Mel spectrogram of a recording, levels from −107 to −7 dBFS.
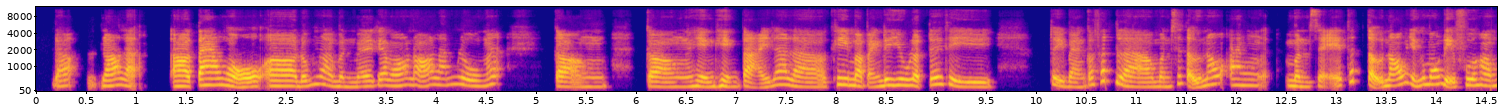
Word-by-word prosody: Đó, - - -3 0.2
đó 230 +3 +3
là 225 - -1 0.3
ờ, 210 0 +6
Tao 255 +1 +5
Ngộ. 195 -5 +5
Ờ, 215 0 +4
đúng 210 +8 -2
rồi, 255 -6 -2
mình 185 -2 -5
mê 200 +2 -2
cái 235 0 -1
món 230 +3 -2
đó 210 0 +1
lắm 260 +2 -6
luôn 230 -4 -1
á. 300 +1 -5 0.5
Còn 185 -1 0 0.4
còn 185 0 0
hiện 195 -2 0
hiện 195 -3 -1
tại 175 -5 0
đó 265 +1 -1
là 190 -6 -1
khi 270 -1 +1
mà 215 -4 +3
bạn 190 +3 -4
đi 245 +1 +2
du 245 -1 +2
lịch 210 -3 +3
ấy, 280 +2 +2
thì 185 -9 -1 0.6
thì 210 -7 0
bạn 180 -2 -4
có 260 - -3
thích 415 +3 -3
là 190 -7 +1
mình 190 0 -4
sẽ 310 - -7
tự - - +3
nấu 280 +5 0
ăn 240 -2 -4 0.3
mình 205 -4 -1
sẽ - - -2
thích 400 +1 -3
tự - - +5
nấu 230 +6 +3
những 250 -9 -1
cái 270 - -1
món 285 +1 +3
địa - - +3
phương 250 -1 +1
hông? 225 -2 -1
220 Hz, 220 wpm, -19 LUFS, 195-255 Hz, 0.6 s, ờ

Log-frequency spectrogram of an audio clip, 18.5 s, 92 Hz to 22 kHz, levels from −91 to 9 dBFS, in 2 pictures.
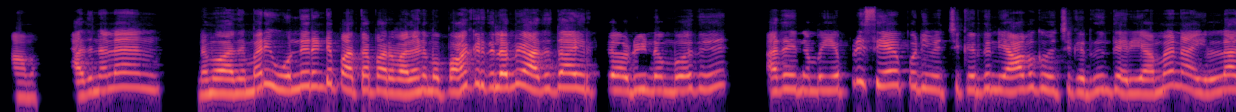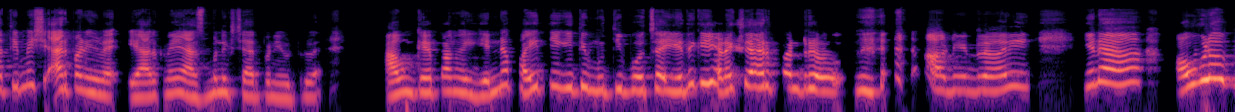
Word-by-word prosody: ஆனா 195 0 -7 0.3
அதனால 265 +7 -1 0.6
நம்ம 235 +1 +2
அந்த 235 +1 -1
மாதிரி 335 +4 +3
1 325 +4 +2
2 370 +3 -1
பாத்தா 275 0 +3
பரவாயில்ல. 240 +1 +3
நம்ம 255 -2 0
பாக்குறது 340 +2 +1
எல்லாமே 310 +4 +6
அது 285 +2 -2
தான் 305 -1 +4
இருக்கு 280 +1 -2
அப்படின்னு 270 +1 0
போது, 280 +1 -1 0.5
அத 260 - +1
நம்ம 265 0 -3
எப்படி 390 +10 -2
சேவ் 350 0 +2
பண்ணி 320 -3 -4
வச்சுக்குறதுன்னு, 275 +1 -4
ஞாபகம் 280 +2 +2
வச்சுக்குறதுன்னு 255 +2 -5
தெரியாம 235 +7 -1
நான் 260 -6 -2
எல்லாத்தையும் 285 +6 -2
ஷேர் 275 +2 +2
பண்ணிடுவேன். 230 -8 -2
யாருக்குமே 210 +5 -3
ஹஸ்பண்ட்க்கு 235 +6 -5
ஷேர் 200 -1 -3
பண்ணி 195 -1 -8
விட்டுருவேன். 195 +3 -11 0.5
அவங்க 240 +3 +1
கேப்பாங்க. 250 0 -2 0.2
என்ன 265 +10 -2
பைத்தியம் 310 +6 -1
கியித்தியம் 305 -2 -1
முத்தி 260 +3 -4
போச்சா. 260 +1 +2
எதுக்கு 370 +7 +1
எனக்கு 280 +6 0
ஷேர் 320 0 +5
பண்ற 295 -1 0 0.9
அப்படின்ற 265 0 -4
மாரி 320 +4 -2 0.5
ஏன்னா 395 +1 +6 0.6
அவ்ளோ 450 +8 +8
270 Hz, 160 wpm, -23 LUFS, 240-300 Hz, 0.9 s, அவ்ளோ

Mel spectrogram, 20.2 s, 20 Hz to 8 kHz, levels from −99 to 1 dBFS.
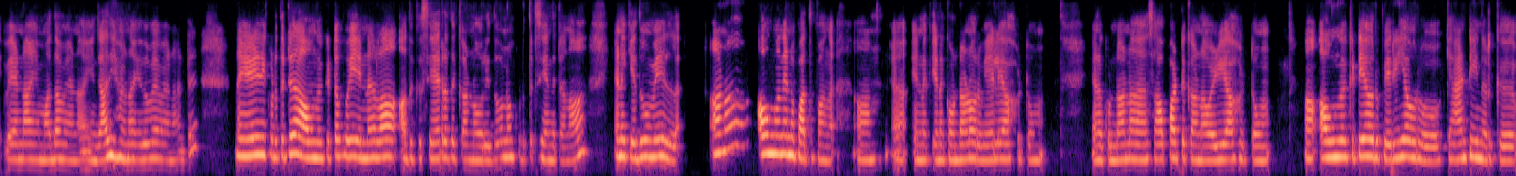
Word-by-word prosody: வேணாம், 220 0 -2
என் 215 - -5
மதம் 220 +1 -2
வேணாம், 205 - -7
என் 210 0 -4
ஜாதி 250 +5 +5
வேணாம், 220 -1 -3
எதுவுமே 230 +1 -4
வேணான்ட்டு 215 - -11 0.6
நான் 265 0 +4
எழுதி 280 0 +6
குடுத்துட்டு, 255 +3 0 0.2
அவங்க 240 -1 +4
கிட்ட 245 +2 -2
போய் 255 0 +3
என்னலாம் 245 +2 +4 0.2
அதுக்கு 230 0 -7
சேர்றதுக்கான 230 -2 -3
ஒரு 210 - -5
இதுன்னு 245 +3 -3
குடுத்துட்டு 230 +2 -11
சேர்ந்துட்டேனா, 210 0 -5 0.6
எனக்கு 255 -2 +3
எதுவுமே 255 +1 +3
இல்லை. 205 - -5 0.5
ஆனா, 340 +4 +3 0.4
அவங்க 300 0 +8
வந்து 290 0 +4
என்னை 275 -2 +5
பார்த்துப்பாங்க. 220 -3 -2 0.4
அம் 215 +1 -3 0.3
எ - - -3 0.3
எனக்கு 215 +1 -5
எனக்கு 215 0 -3
உண்டான 215 +2 +1
ஒரு 210 - -5
வேலையாகட்டும், 220 -1 -5 0.7
எனக்கு 210 0 -4
உண்டான 215 +2 -1 0.3
சாப்பாட்டுக்கான 220 -1 -1
வழியாகட்டும் 210 -1 -2 0.5
அ - - +5 0.2
அவங்ககிட்டயே 250 +1 +4
ஒரு 245 - 0
பெரிய 230 +3 +2
ஒரு 225 -3 -2 0.3
கேன்டீன் 235 +1 0
இருக்கு. 210 -1 -5
225 Hz, 140 wpm, -23 LUFS, 215-245 Hz, 0.7 s, அவங்க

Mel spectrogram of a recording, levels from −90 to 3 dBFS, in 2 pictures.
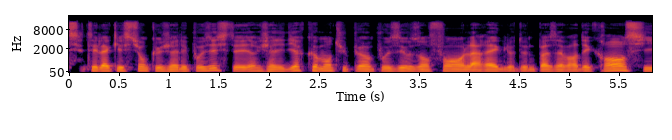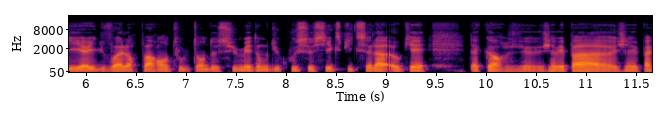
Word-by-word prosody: c'était 130 - -1
la 115 -1 +4
question 120 +3 0
que 115 -2 -2
j'allais 100 0 +1
poser, 130 +9 -1
c'est-à-dire 90 - -1
que 115 - -5
j'allais 100 -1 0
dire: 130 +7 -1
«Comment 130 0 +1
tu 120 -2 -7
peux 110 +2 -1
imposer 105 +1 -1
aux 105 -2 -1
enfants 105 +1 +1
la 85 -1 +4
règle 95 -4 +1
de 80 +3 -4
ne 80 - -5
pas 90 +2 0
avoir 85 -1 +1
d'écran 120 - +3
si, 110 -3 0
heu, 95 - +4
ils 85 0 -5
voient 110 +3 +3
leurs 100 -3 -1
parents 100 +4 +1
tout 100 - -9
le 85 - -11
temps 100 +2 -2
dessus?» 95 0 -4
Mais 80 -2 +1
donc, 85 +2 -2
du 90 +1 -6
coup, 130 +8 -6
ceci 100 -1 -2
explique 105 -2 -9
cela. 120 -1 +2
OK, 110 +4 -3 0.6
d'accord, 90 +1 0
je 80 -2 -6
j'avais 90 +3 0
pas, 95 -7 +4
heu, 80 - -3
j'avais 85 0 -3
pas 105 +5 0
100 Hz, 245 wpm, -25 LUFS, 90-115 Hz, 0.6 s, la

